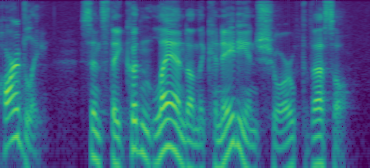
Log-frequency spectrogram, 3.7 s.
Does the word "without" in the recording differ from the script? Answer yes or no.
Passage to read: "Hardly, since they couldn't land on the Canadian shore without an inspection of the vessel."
yes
